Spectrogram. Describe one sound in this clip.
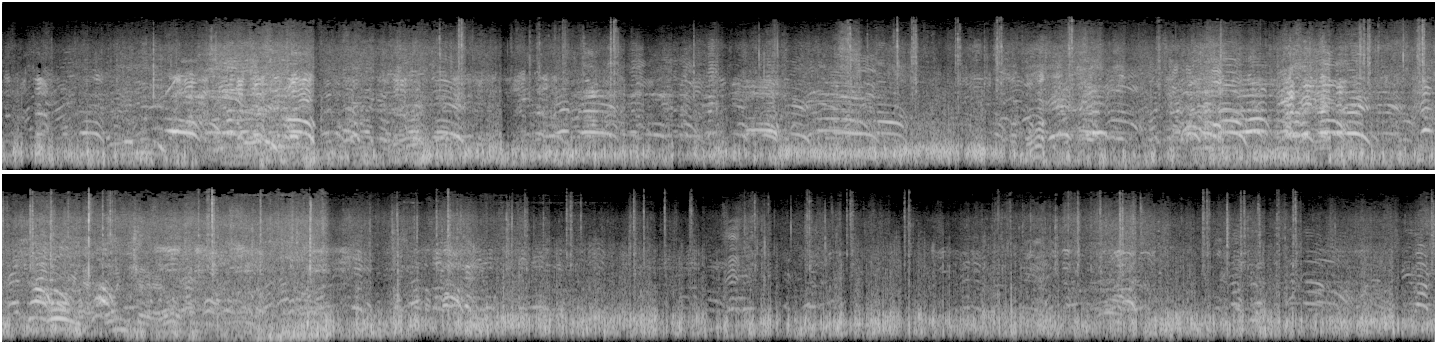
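Young men shout to each other on a playing field.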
